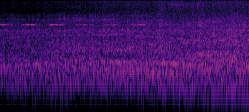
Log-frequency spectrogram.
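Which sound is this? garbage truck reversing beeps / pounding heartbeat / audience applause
garbage truck reversing beeps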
